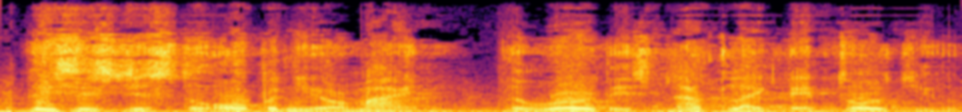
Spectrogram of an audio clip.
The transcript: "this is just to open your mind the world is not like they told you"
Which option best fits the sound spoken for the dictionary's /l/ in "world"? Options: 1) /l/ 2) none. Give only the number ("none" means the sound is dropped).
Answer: 2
